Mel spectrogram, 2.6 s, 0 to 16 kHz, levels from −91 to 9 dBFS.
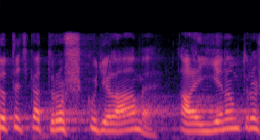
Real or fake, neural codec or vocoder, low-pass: real; none; 7.2 kHz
